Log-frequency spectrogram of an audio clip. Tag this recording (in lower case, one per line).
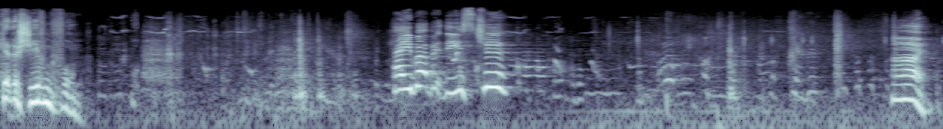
speech
inside a large room or hall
